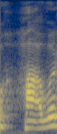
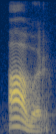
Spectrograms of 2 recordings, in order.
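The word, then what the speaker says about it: hour: यदि letter support तो इसको हावर नहीं पढ़ेंगे हावर नहीं पढ़ेंगे व्हाट इसे डेट अवर है ना अवर जैसे ह ओ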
